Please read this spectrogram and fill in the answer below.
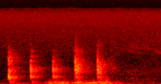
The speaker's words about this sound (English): What the? Another knock.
